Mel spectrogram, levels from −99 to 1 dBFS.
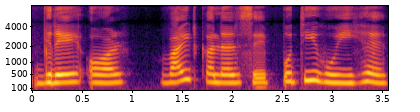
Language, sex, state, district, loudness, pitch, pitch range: Hindi, female, Madhya Pradesh, Bhopal, -16 LUFS, 245 Hz, 235-260 Hz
